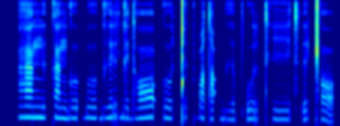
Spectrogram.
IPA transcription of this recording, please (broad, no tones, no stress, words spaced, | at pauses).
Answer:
ɦa ŋɪ kaŋɡʊːʔɓʊːɡʱɪr ɡedʱɔːʔkʊː ǃɪkɓʊtˤeʔ bʱɪpʼur tʰiːt͡sʼɪ ǁɔ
